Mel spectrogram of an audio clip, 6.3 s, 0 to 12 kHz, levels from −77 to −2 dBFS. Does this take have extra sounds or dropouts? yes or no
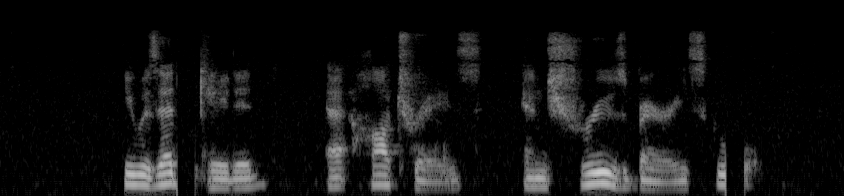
yes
